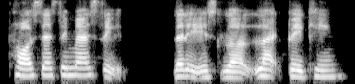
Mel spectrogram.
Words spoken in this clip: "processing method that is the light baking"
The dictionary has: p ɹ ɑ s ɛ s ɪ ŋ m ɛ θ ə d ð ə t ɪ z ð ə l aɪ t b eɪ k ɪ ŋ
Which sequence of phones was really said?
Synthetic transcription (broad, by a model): p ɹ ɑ s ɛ s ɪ ŋ m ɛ s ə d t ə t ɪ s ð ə l aɪ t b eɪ k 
